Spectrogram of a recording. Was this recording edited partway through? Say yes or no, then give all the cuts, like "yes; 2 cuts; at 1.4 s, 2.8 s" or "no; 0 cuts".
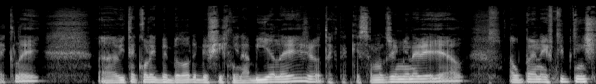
no; 0 cuts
